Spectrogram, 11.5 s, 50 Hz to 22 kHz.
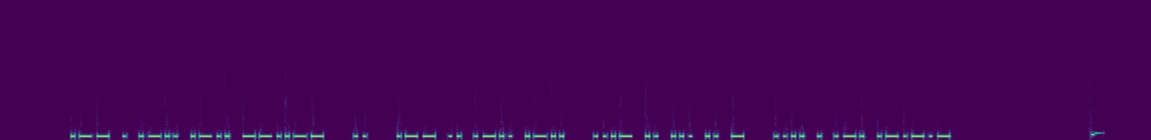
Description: Morse code, heard as a keyed tone, about 28 wpm, 700 Hz. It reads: WELL, I WILL VISIT HER.
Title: Sentences from Top 1000 Words - Review Part 6 - 28wpm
